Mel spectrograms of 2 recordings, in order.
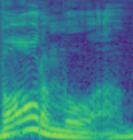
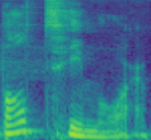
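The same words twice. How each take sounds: First: The middle consonant is a d sound. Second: The middle consonant is a clear t sound. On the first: A local says the city's name. The speaker calls it right. "We turn the T into a D" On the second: An outsider says the city's name. The speaker calls it wrong. "people say, oh, you're from Baltimore. But that's not how Baltimoreans say it"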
